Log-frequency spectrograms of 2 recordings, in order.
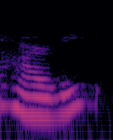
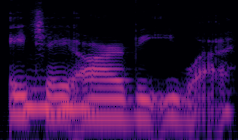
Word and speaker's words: Harvey: I am on all platforms as Christina Harvey, and my name is spelled different. So it's KHRYSTINA. And Harvey is spelled normal, HARVEY.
